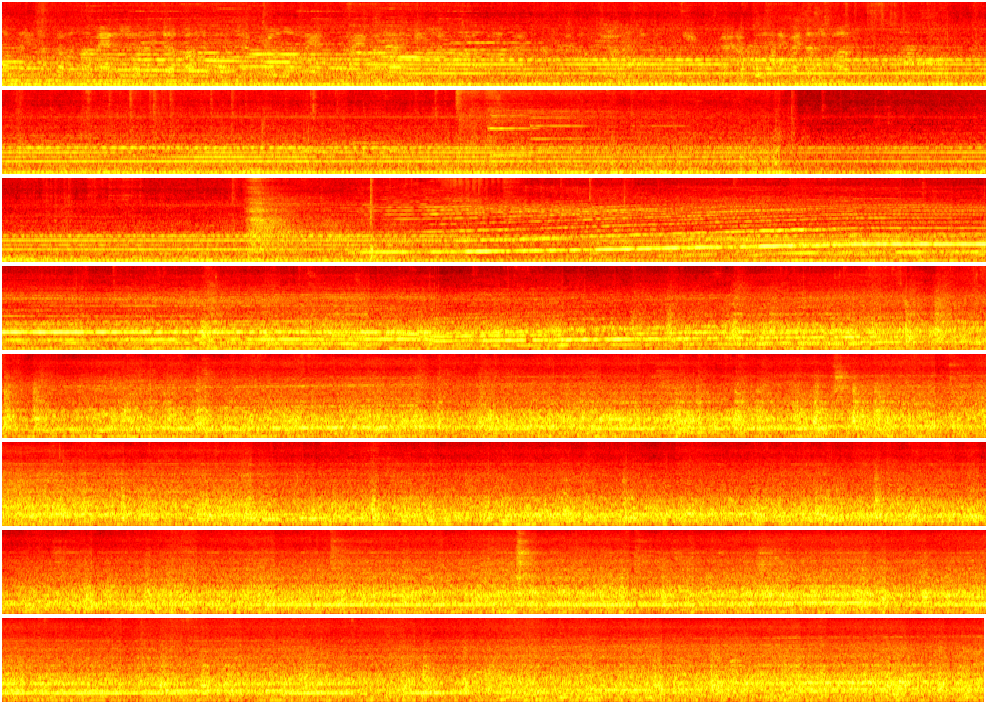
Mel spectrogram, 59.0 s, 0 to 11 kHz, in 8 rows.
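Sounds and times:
train wheels on rails: 0:22.9 - 0:59.0.

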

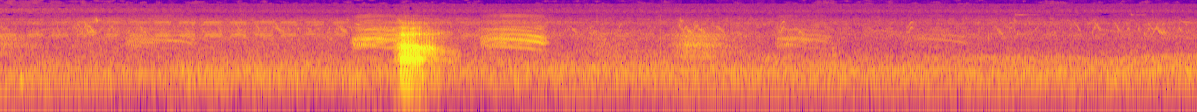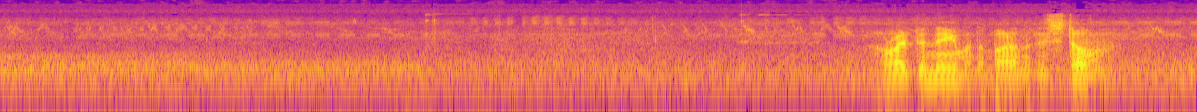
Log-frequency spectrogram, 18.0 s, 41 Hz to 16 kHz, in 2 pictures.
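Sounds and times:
faint high chirps and ticks: 0:00.0 - 0:17.9
low hiss: 0:00.0 - 0:17.9
crow cawing: 0:00.9 - 0:01.7, 0:02.6 - 0:07.3.

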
